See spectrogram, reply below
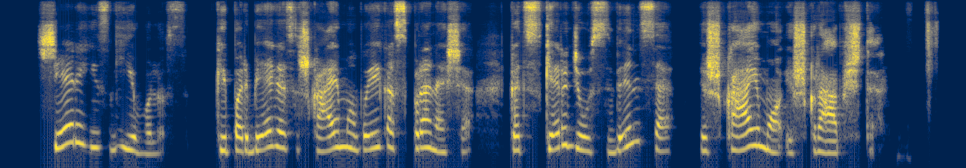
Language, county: Lithuanian, Šiauliai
